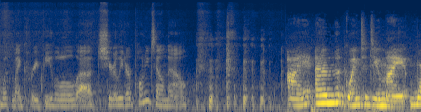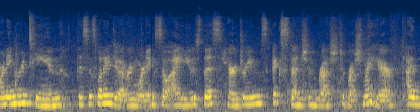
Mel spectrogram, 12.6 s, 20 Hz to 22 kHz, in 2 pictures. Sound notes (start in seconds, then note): 2.9 laughing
